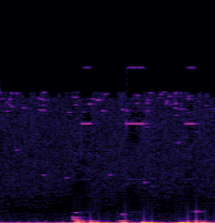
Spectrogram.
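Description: Several soft, low thuds in quick succession in the second half, over a steady low hum.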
